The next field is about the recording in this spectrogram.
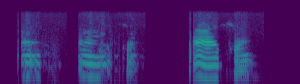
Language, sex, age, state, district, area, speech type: Maithili, female, 60+, Bihar, Madhepura, rural, conversation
